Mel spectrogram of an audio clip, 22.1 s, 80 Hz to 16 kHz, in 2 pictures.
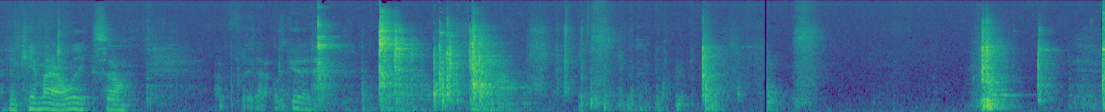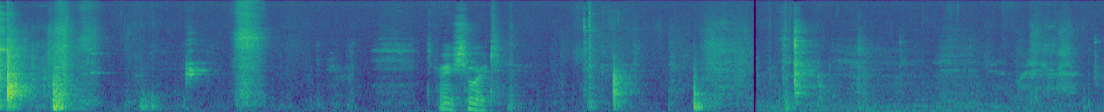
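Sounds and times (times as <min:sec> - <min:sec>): hand tools and metal parts clinking: 0:02.7 - 0:05.3, 0:18.7 - 0:22.0.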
